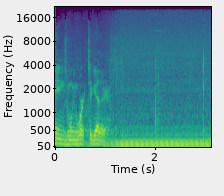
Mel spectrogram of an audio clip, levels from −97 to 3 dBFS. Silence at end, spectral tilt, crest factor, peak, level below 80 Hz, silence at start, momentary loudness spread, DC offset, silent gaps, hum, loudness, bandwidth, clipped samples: 0 s; -8 dB/octave; 14 dB; 0 dBFS; -20 dBFS; 0 s; 4 LU; under 0.1%; none; 60 Hz at -15 dBFS; -15 LUFS; 14.5 kHz; under 0.1%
